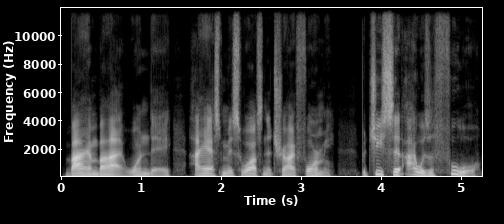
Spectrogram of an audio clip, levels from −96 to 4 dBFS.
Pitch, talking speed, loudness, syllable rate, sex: 135 Hz, 230 wpm, -22 LUFS, 5.1 syllables/s, male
